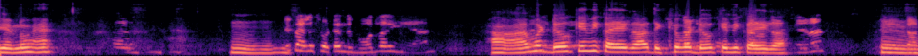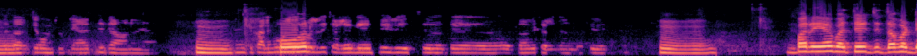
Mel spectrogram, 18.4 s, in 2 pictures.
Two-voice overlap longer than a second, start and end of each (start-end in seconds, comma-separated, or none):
5.1-7.8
